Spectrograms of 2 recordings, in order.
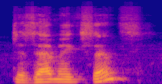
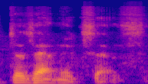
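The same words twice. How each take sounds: First: "Does that make sense?" with the pitch lifting on "sense"; rising inflection. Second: "Does that make sense?" said softer, falling on "sense"; certain falling tone. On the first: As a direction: ask "Does that make sense?" so it rises at the end like a friendly check. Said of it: "ask affirming questions with a raised inflection". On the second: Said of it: "Now we have absolute certainty". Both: Shown as a demonstration.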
